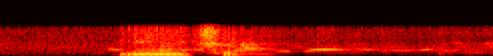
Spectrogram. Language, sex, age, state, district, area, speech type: Maithili, male, 60+, Bihar, Madhepura, rural, conversation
